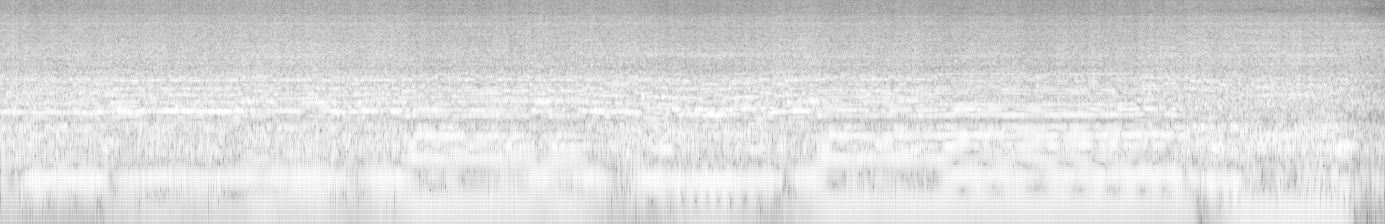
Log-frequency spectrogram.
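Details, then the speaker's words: Homelite two-stroke leaf blower held at full throttle after the too-lean high-speed carb screw was opened slightly; an even, clean high buzz with no surging or breaking up, starting easily and running properly. "I had to open it up just a little bit, but yeah, now it sounds good, and it starts easy, runs good."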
